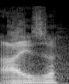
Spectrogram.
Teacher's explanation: I add an extra vowel just to be able to pronounce the Z more clearly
